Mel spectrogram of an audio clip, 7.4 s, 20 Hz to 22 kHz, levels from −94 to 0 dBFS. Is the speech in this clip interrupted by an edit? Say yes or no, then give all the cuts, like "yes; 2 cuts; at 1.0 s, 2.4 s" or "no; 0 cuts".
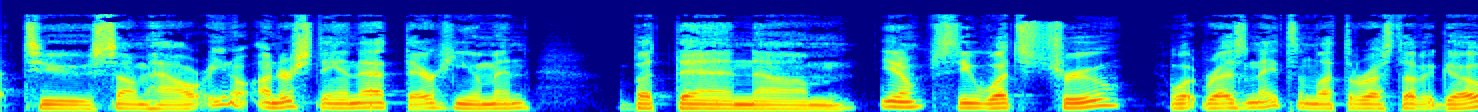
no; 0 cuts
